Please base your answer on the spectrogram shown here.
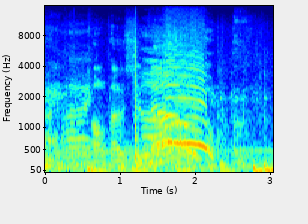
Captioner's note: yelling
